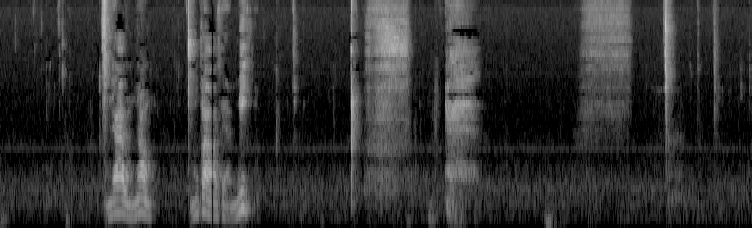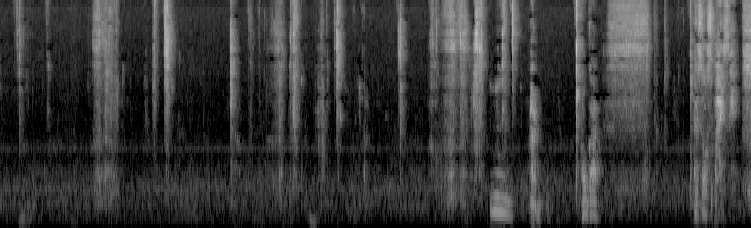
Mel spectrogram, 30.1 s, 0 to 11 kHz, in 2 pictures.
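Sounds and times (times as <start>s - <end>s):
person sniffing: 7.3s - 8.2s.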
